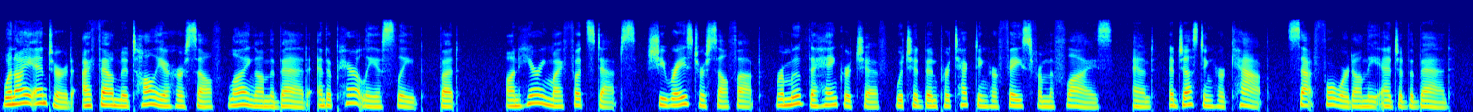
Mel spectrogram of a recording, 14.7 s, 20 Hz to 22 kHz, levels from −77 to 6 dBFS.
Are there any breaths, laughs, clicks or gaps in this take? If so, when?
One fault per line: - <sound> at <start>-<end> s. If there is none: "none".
none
